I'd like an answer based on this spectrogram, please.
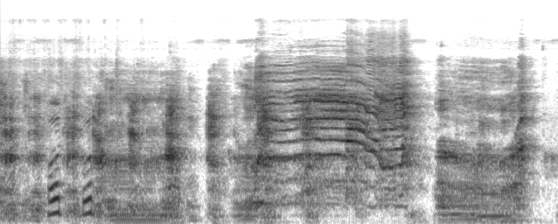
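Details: Pigs housed in a piggery squeal in high, harmonic cries: short choppy squeals, then a long drawn-out scream rising and falling in the middle, with a person's voice heard alongside.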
